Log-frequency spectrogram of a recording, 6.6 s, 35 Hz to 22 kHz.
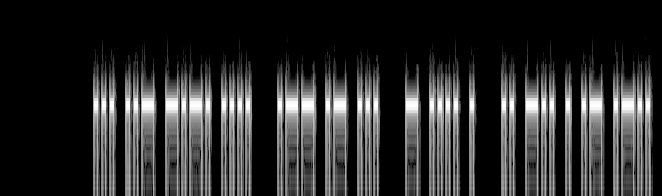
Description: Morse code, heard as a keyed tone, about 28 wpm, 700 Hz. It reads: SUCH WAS THE IDEAL
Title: Sentences from Top 1400 Words 30wpm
